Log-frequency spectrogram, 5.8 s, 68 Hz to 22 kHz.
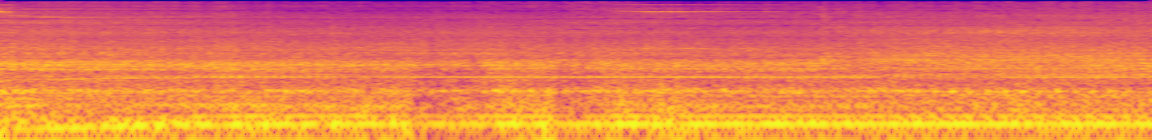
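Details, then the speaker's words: Cat 3306 engine after the misfire repair, running while carrying load: deep, steady low drone with an even firing beat and no stumbles or dropouts; misfire fixed, runs smoothly. "again sounds a lot better so there you go it's running carrying load sounds a lot better that was the problem"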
